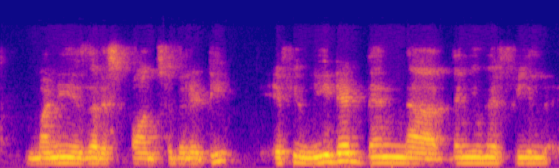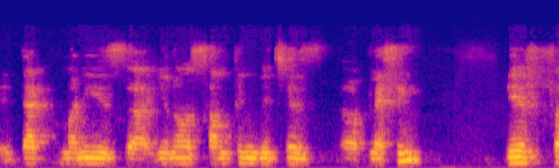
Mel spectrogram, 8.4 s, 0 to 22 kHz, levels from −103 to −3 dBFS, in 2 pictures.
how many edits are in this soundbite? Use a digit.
1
